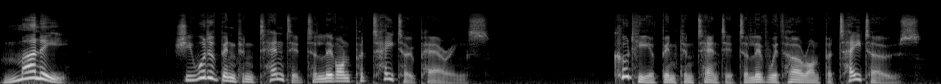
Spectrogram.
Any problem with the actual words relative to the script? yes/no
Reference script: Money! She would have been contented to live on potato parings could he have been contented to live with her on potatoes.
no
